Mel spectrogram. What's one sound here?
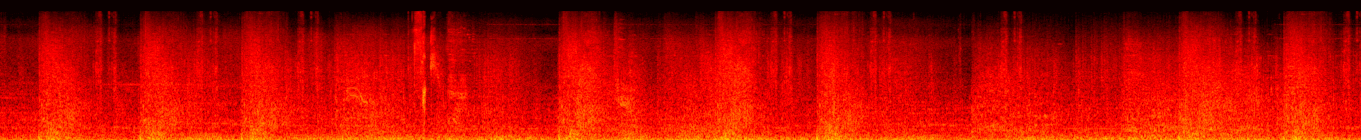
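A monster roars and groans.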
